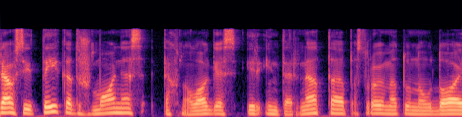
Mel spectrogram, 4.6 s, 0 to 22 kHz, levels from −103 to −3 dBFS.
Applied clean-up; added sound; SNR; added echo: none; none; none; none.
